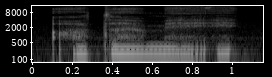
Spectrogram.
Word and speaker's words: athame: purpose and accuracy but an athame pronounced Adame is a ritual blade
